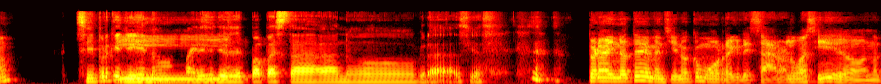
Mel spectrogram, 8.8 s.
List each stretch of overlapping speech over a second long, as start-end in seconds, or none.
1.1-2.5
